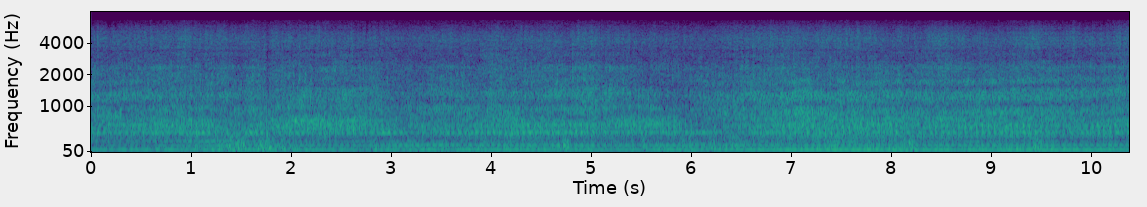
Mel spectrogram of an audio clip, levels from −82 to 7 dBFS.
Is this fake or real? real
